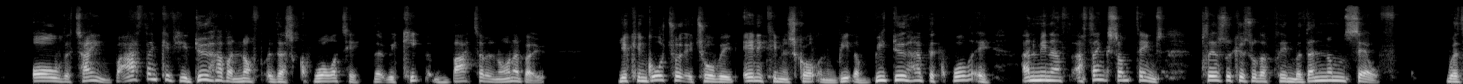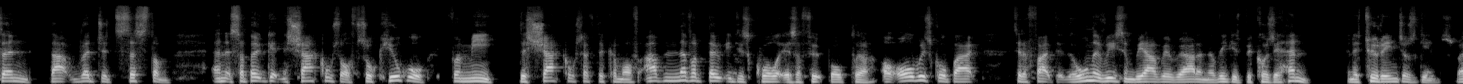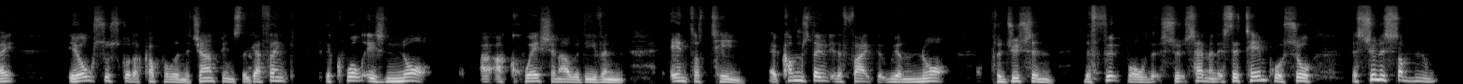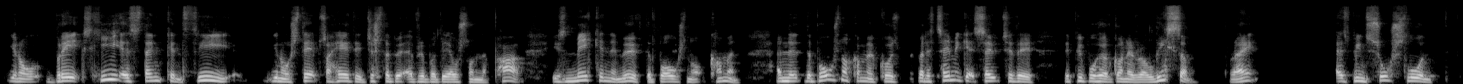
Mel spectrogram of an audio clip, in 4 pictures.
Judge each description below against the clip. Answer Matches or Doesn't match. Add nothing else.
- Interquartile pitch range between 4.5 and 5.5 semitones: Matches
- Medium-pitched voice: Matches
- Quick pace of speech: Matches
